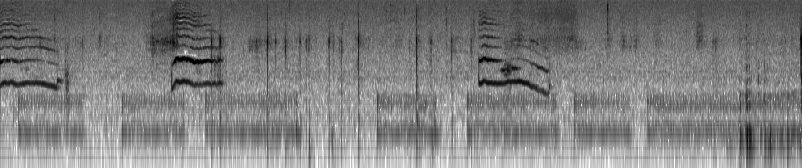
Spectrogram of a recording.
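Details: Loud crying from rescued black kitten siblings, three brothers being fostered indoors as they regain health; a few drawn, wavering meows, one bending downward at its end, separated by pauses, against a pulsing steady hum.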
